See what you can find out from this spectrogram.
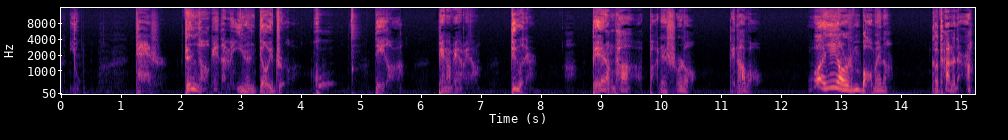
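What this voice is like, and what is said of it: Whispered, hushed voice. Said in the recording (Chinese): “小声”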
